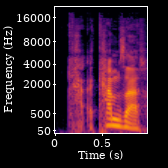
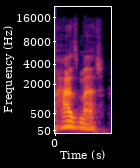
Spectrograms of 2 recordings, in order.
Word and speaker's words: Khamzat: we'll talk about Chimaev in a second, but everyone's giving out to me because I pronounce his name wrong. It's Khamzat. I've been calling him Hazmat, which is completely incorrect, but sure, look, these things happen.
